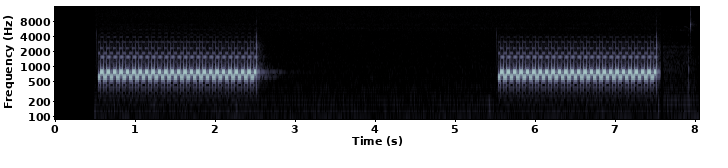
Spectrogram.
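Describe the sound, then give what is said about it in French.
A telephone rings twice, each burst a rapid electronic trill lasting about two seconds, separated by a few seconds of silence. Loud, with no voices. “Lorsque le téléphone sonna, Claude Talot était en train de rêver de plages de sable fin”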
